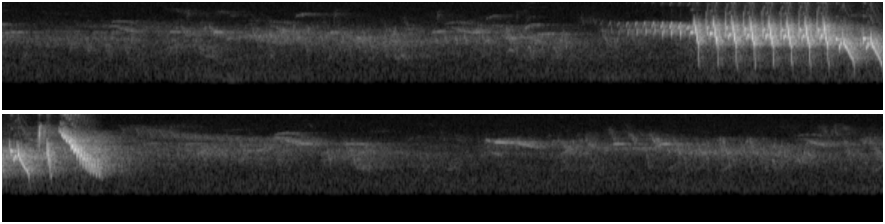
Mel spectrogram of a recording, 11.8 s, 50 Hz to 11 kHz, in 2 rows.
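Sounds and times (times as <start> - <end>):
common chaffinch Fringilla coelebs song: 4.2 - 6.7.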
